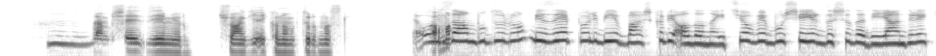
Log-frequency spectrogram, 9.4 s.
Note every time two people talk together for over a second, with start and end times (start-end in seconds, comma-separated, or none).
none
